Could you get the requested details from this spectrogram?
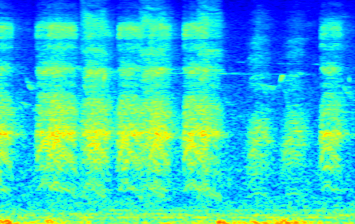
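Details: Crows in full uproar over a dog close to their two flying-practice fledglings; loud, grating caws follow in tight succession, roughly three per second, from more than one bird.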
